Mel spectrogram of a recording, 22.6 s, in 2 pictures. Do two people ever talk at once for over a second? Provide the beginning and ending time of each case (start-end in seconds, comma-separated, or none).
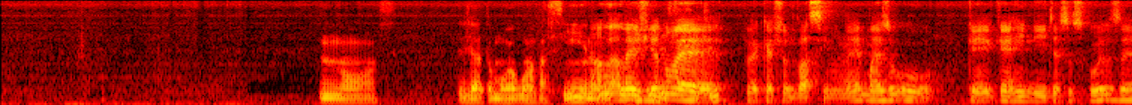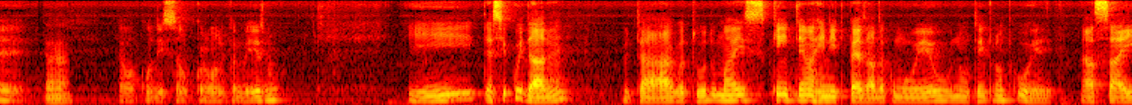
5.9-7.2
